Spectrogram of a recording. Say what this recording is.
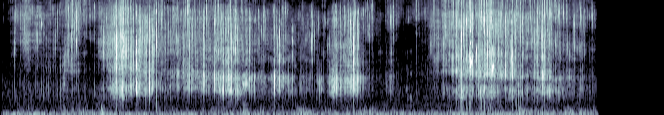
Squish from a pot of overcooked rice and a spoon.
Gross, Foley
